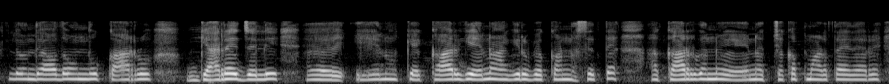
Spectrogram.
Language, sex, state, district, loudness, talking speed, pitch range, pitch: Kannada, female, Karnataka, Bijapur, -16 LUFS, 130 wpm, 225-245 Hz, 230 Hz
